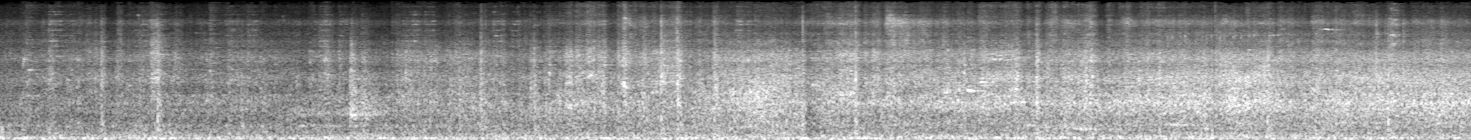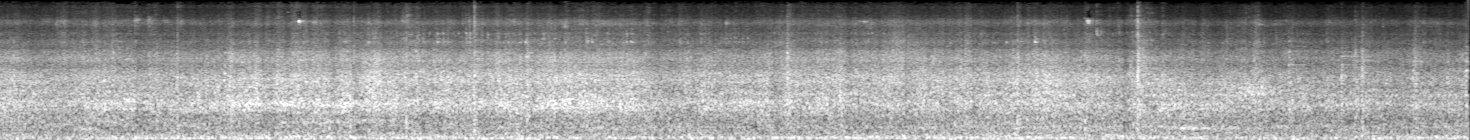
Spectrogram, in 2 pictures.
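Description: Freight cars, flatcars and then tank cars, rolling past on steel wheels: a steady rumble of wheels on rail with clacks at the rail joints.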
